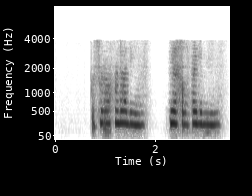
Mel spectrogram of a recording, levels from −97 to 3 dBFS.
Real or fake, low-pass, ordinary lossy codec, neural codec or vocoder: fake; 7.2 kHz; AAC, 16 kbps; codec, 44.1 kHz, 0.9 kbps, DAC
